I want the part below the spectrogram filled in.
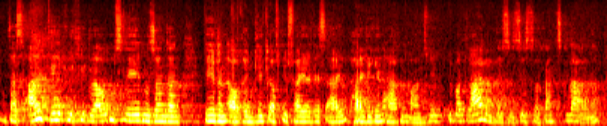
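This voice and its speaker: A man's voice: on the high side, mellow, reverberant, in a large hall, a little hiss or hum, rough recording. A man preaching a sermon to a congregation, earnest and pleading, often asking his listeners direct questions.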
